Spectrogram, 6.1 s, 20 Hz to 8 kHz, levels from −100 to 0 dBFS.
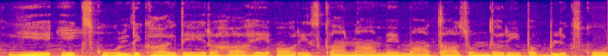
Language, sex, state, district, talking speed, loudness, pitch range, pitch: Hindi, female, Chhattisgarh, Raipur, 155 wpm, -12 LUFS, 175-180 Hz, 175 Hz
